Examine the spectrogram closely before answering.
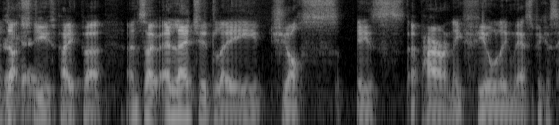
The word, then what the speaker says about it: Jos: should have said because his name rhymes with zos just stappen Vos justen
